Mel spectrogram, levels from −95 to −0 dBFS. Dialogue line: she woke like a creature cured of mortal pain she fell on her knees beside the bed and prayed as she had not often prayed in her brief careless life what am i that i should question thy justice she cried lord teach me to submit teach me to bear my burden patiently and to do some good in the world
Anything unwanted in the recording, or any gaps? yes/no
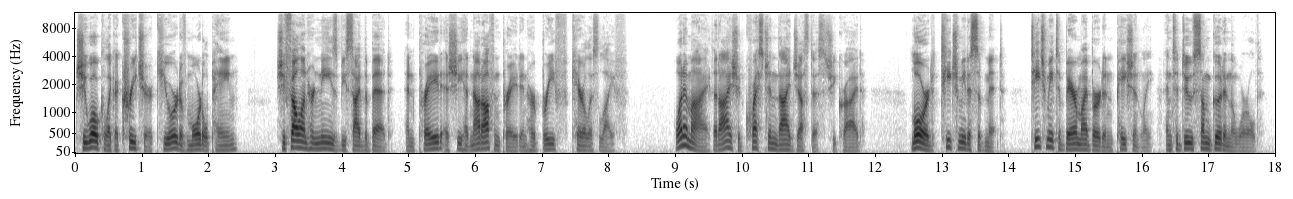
no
